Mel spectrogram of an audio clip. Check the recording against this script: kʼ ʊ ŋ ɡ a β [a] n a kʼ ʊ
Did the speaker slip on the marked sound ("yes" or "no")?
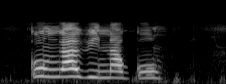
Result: yes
